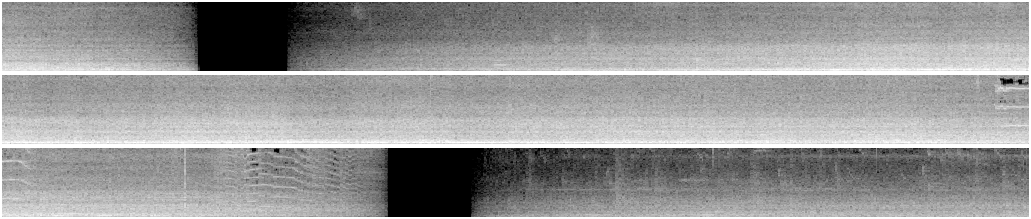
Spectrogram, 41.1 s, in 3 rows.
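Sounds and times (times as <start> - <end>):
electric train passing: 5.9 - 32.1
train wheels on rail: 7.4 - 32.1.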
